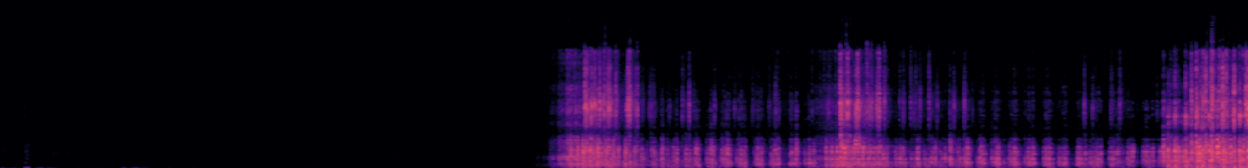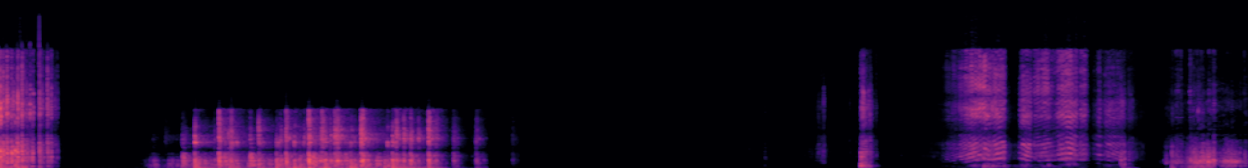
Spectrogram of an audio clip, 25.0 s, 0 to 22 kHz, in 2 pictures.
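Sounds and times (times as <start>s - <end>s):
marbles rattling down wooden run: 5.6s - 13.1s, 14.3s - 17.0s.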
